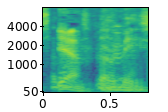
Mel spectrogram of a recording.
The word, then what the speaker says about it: Sotheby's: Sotheby's, yeah.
